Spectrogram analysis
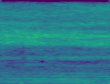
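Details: Steady mechanical hum with continuous airy hiss: nebulizer compressor running during a doctor-recommended breathing treatment to loosen lung secretions in a child with cerebral palsy, who becomes agitated by the mask.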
